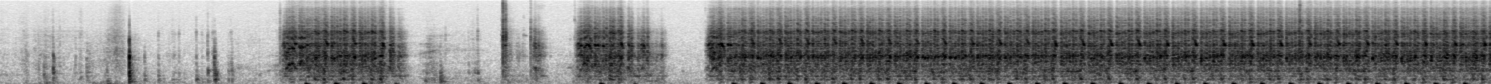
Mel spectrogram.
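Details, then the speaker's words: Cheap Chinese kids quad, sat for years, fuse hot-wired, after the spark plug cap was refitted: steady starter churning at about three and a half beats a second with no firing. Cranks but no start. "I'm sorry, but no spark. Okay, we have to figure out this sparking issue."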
